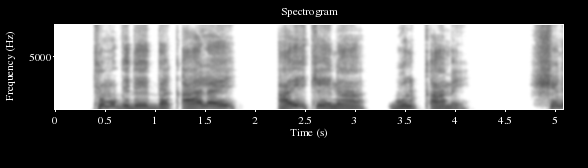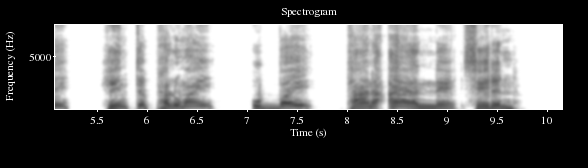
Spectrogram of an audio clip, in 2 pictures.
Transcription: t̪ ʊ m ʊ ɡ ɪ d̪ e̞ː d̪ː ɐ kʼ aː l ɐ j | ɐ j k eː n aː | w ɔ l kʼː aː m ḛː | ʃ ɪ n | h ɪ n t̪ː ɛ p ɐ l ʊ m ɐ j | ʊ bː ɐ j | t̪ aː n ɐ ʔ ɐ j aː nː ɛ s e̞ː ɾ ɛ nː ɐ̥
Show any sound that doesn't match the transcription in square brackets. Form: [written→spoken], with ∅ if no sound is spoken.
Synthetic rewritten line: t̪ ʊ m ʊ ɡ ɪ d̪ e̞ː d̪ː ɐ kʼ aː l ɐ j | ɐ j k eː n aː | w ɔ l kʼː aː m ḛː | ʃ ɪ n | h ɪ n t̪ː ɛ p ɐ l ʊ m ɐ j | ʊ bː ɐ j | t̪ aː n ɐ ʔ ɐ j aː nː ɛ s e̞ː ɾ ɛ nː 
